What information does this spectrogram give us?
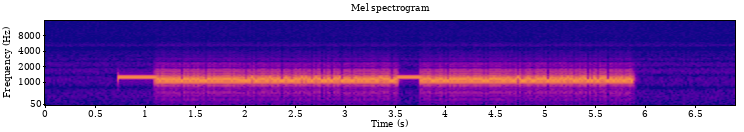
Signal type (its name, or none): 300-baud modem data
